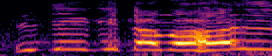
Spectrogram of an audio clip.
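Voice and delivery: put-on high-pitched, loud drunken yell.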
